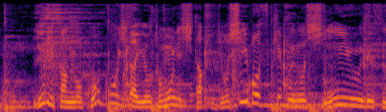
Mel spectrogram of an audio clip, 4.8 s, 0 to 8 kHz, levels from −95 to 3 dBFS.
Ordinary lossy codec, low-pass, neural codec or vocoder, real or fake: none; 7.2 kHz; codec, 16 kHz, 8 kbps, FreqCodec, smaller model; fake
